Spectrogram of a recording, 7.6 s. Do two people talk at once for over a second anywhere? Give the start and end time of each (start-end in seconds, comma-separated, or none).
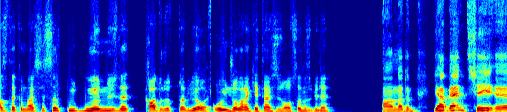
none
